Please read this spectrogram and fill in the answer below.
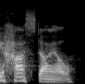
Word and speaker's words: hostel: You can say hostile. That's an alternate way of pronouncing it. That might be easier for you.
